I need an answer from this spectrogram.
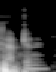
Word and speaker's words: Temkin: I am Temkin, or Temkin. My handle and my name are the same. Say either one, you'll get exactly the same pronunciation.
